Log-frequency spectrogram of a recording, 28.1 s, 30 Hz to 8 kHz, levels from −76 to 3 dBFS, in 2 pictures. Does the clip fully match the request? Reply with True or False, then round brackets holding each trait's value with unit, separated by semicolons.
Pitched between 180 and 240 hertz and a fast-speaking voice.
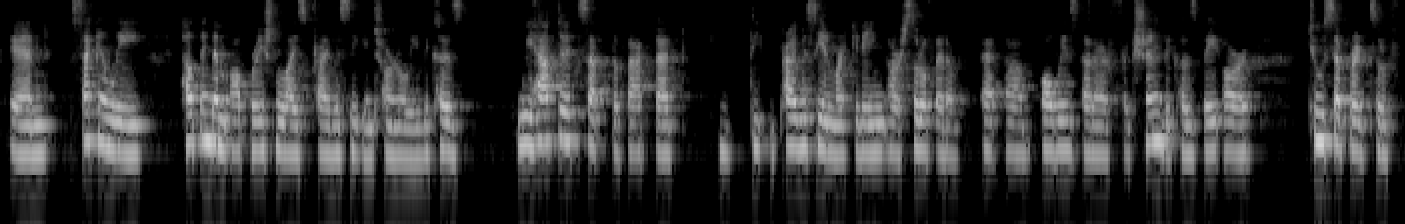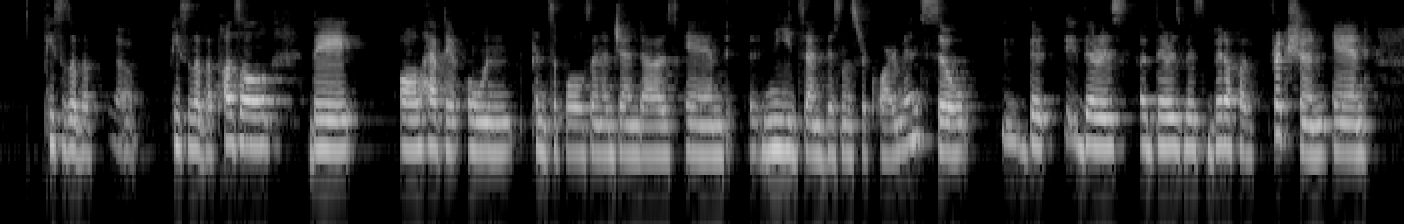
False (190 Hz; 150 wpm)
